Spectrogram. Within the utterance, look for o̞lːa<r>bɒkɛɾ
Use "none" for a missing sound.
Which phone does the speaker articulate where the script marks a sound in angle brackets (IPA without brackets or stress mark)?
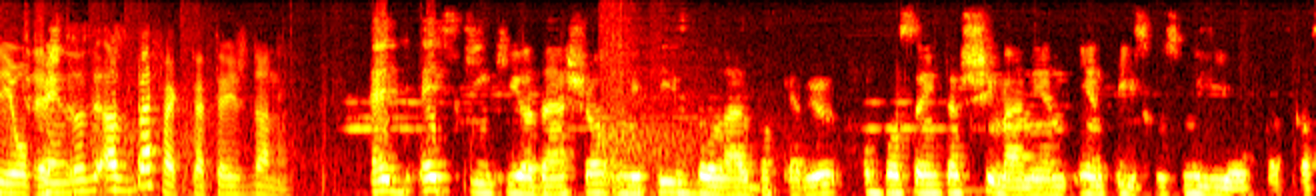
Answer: r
